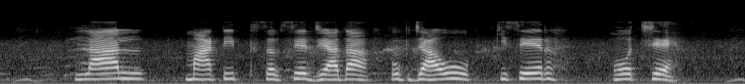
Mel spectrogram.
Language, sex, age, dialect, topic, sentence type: Magahi, female, 18-24, Northeastern/Surjapuri, agriculture, question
